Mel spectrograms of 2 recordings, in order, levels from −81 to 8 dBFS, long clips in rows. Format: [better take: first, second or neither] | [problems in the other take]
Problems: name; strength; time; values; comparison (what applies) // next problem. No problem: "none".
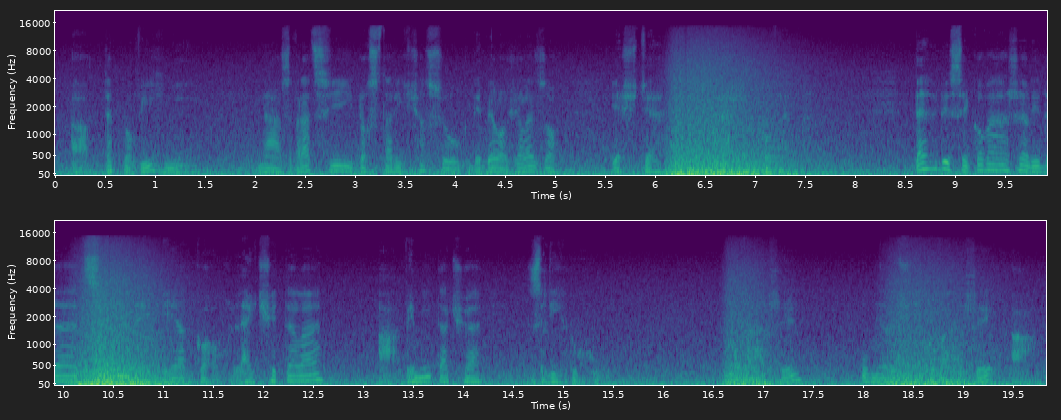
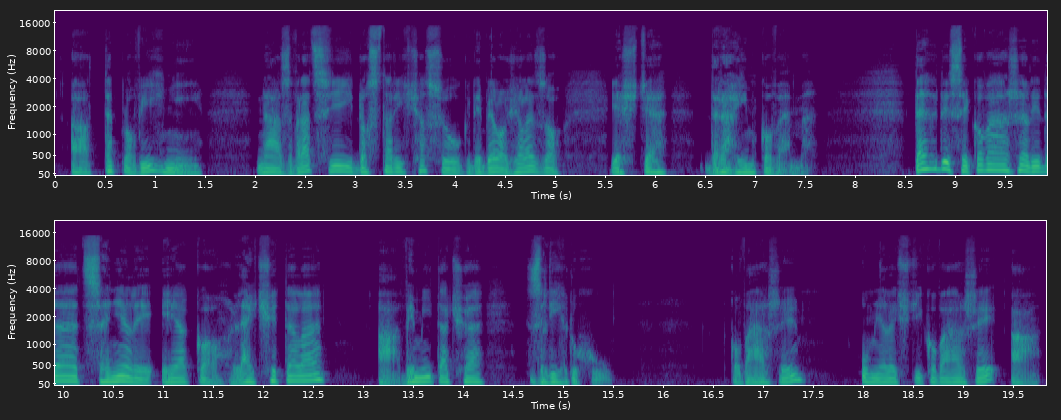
second | wind noise on the microphone; heavy; 1 dB below the speech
